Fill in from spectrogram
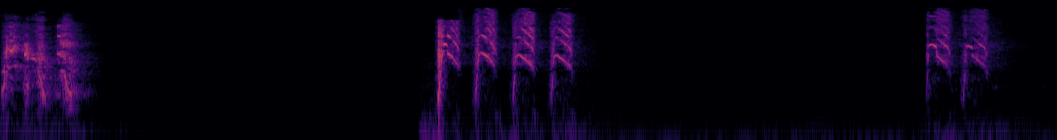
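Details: Green ringneck parakeet giving short, shrill squeaky notes in three bursts of two to four rapid syllables each, separated by long silences.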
